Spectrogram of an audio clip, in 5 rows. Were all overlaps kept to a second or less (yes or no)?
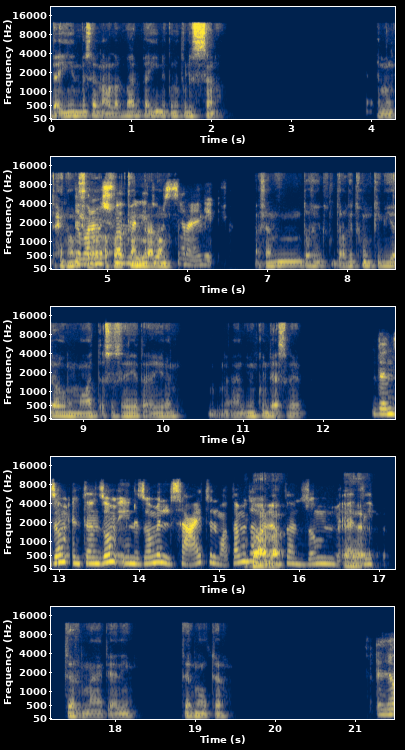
no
